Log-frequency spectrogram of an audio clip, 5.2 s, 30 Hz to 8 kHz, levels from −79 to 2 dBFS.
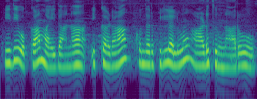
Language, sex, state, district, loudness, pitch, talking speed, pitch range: Telugu, female, Telangana, Hyderabad, -16 LUFS, 215 Hz, 80 wpm, 195-235 Hz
